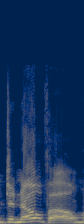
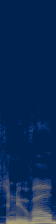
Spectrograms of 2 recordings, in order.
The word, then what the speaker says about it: Denuvo: And also, the Enzoy makers um, got rid of Denovo or however the you pronounce it from their game as well after uh, player feedback. I think it's Denuvo, but you are also whatever.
